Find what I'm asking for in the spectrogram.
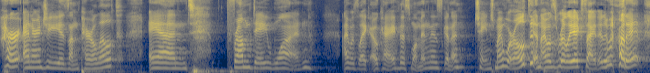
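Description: Against a quiet background, the voice has a bright, sharp tone, ordinary pitch variation, a moderate pace and big swings in loudness. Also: woman, fairly high pitch for a woman. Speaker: social work graduate student; storyteller. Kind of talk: live storytelling. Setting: stage with audience. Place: stage. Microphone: handheld.

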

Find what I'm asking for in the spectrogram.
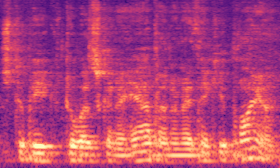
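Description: With an American accent, a man speaks at a moderate pace in a fairly low voice, with audible room echo and light background noise. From US Midwest. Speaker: retired federal government employee, panelist; presenter. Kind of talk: church adult forum panel discussion. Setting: church. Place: hall.

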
